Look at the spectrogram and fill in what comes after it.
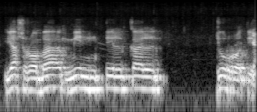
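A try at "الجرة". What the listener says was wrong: Al-jarroti afwan. Khata ya. Al-jarrah bukan al-jurrah, al-jarrah.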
